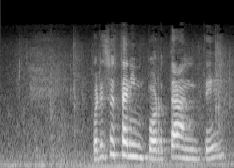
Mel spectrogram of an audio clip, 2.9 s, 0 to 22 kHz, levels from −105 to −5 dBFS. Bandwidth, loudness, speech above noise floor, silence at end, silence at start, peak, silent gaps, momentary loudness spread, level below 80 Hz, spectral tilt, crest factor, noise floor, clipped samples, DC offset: 10.5 kHz; -19 LUFS; 20 dB; 0 s; 0 s; -2 dBFS; none; 23 LU; -42 dBFS; -5 dB/octave; 20 dB; -39 dBFS; under 0.1%; under 0.1%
